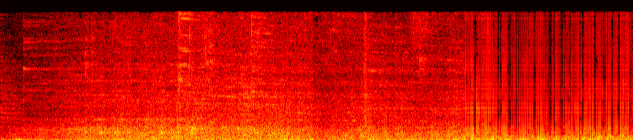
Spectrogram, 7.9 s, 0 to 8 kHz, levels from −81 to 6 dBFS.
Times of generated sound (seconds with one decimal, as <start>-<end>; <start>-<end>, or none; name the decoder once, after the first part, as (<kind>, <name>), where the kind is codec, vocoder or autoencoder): 5.8-7.9 (vocoder, BigVGAN v2)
